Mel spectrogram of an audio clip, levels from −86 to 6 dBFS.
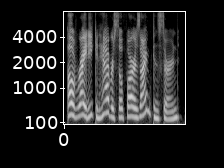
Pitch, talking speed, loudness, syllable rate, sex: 255 Hz, 295 wpm, -16 LUFS, 6.2 syllables/s, female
